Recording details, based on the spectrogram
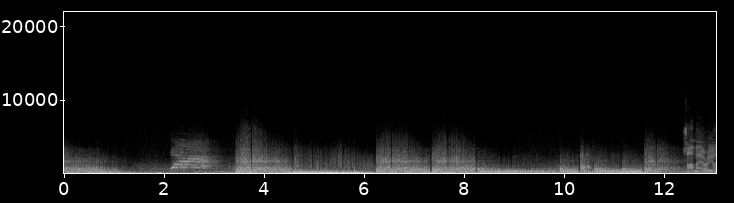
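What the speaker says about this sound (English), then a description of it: "The crescendo of the howitzers prefaced each new attack." Howitzers fire on Palau, heavy booms and thuds repeating irregularly in a loud, continuous barrage with a narrating voice over it.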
